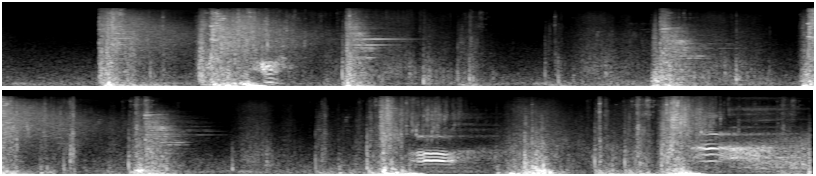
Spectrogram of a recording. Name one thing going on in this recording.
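Metal weapons clash and strike armour in sharp, heavy blows.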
